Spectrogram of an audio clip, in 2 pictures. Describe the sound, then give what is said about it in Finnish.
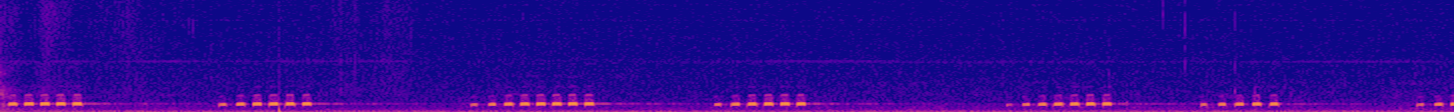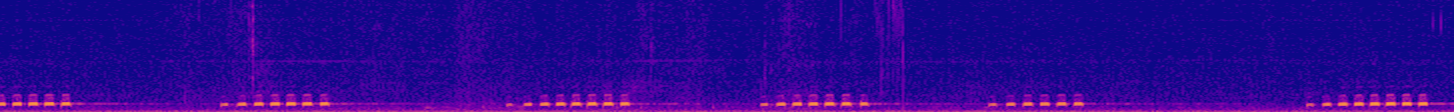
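A boreal owl calls alone, giving about a dozen short, rapid runs of soft, mid-pitched hoots, each burst lasting about a second and repeating at a steady pace over a faint low hum. “saatat sieltä sen helmipöllön, helmipöllön sieltä äänistä, jos mahdollista, niin kuunnellaan tätä puputusta, jota on siis kuulunut paikotellen jo joulukuusta lähtien.”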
